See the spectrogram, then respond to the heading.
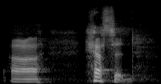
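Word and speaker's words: chesed (חסד): It's a word called chesed. And chesed is sometimes it's spelled with an H. It's one of those funny words that if you, it sounds more like a camel trying to get a hairball out of its throat, because you're supposed to do a real hard sound.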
